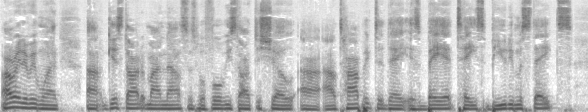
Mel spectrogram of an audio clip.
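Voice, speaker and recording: A man talks in a somewhat breathy voice at a fairly low pitch. His pace is moderate, with ordinary pitch variation. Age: 40s. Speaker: radio host, beauty school owner. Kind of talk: radio show announcements.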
